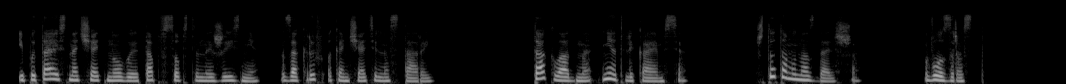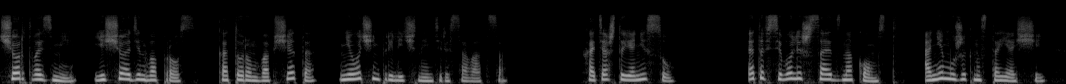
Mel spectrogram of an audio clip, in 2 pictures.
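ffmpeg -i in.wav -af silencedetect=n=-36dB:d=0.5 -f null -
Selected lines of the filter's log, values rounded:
silence_start: 4.31
silence_end: 5.35 | silence_duration: 1.04
silence_start: 6.84
silence_end: 7.59 | silence_duration: 0.75
silence_start: 8.56
silence_end: 9.26 | silence_duration: 0.70
silence_start: 9.82
silence_end: 10.68 | silence_duration: 0.85
silence_start: 15.70
silence_end: 16.55 | silence_duration: 0.86
silence_start: 17.38
silence_end: 18.15 | silence_duration: 0.77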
